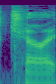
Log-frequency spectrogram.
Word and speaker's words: Cary: It's spelled C-A-R-Y, like Gary with a C, because there's a lot of different ways to spell that name. But it's Carrie Hall.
